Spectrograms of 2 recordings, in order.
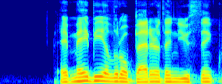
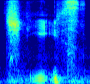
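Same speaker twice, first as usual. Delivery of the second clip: normal talking voice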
